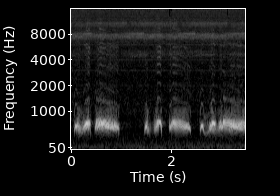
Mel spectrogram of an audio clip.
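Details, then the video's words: Fighting turtle doves giving hoarse coos, long smooth notes broken by short bouncing double notes, repeated without pause; faint steady hum underneath. "God dove Fighting"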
